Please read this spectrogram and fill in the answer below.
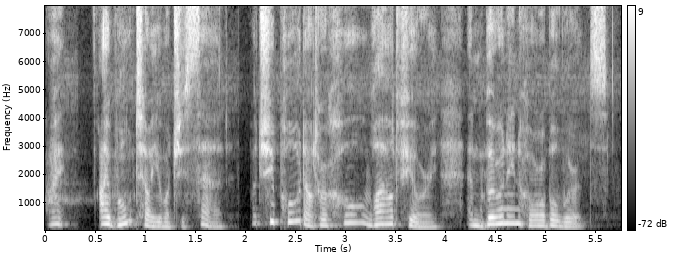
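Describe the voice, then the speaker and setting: An earnest, proper young governess under accusation in an audio drama. Her voice is mellow and husky, halting and emphatic, with melodramatic swings in pitch. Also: sing-song. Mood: distressed. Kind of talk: melodramatic audio theatre acting.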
